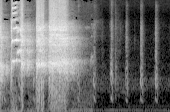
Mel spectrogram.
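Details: Aviary-kept male Chinese francolin crowing, with a female clucking: a harsh, loud, rattling crow of two strong bursts that fades out, followed by soft, short clucking notes about every third of a second.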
